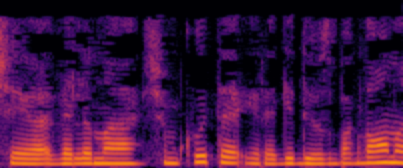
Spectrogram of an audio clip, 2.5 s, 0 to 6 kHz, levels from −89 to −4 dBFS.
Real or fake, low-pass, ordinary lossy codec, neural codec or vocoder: real; 5.4 kHz; MP3, 24 kbps; none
